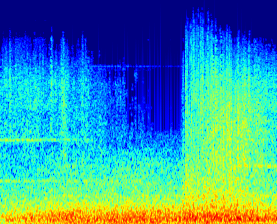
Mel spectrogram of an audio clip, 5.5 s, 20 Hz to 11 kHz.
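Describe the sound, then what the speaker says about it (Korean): A massive volcanic eruption of Mount Vesuvius, a loud continuous roaring rumble that surges into a bigger blast partway through, dense and overwhelming. "서기 79년 8월 24일 오후 1시경 굉음과 함께 베수비오 화산이 폭발한 것이다."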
